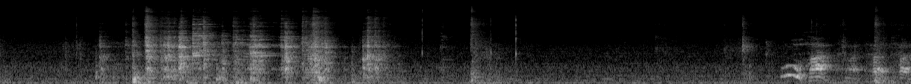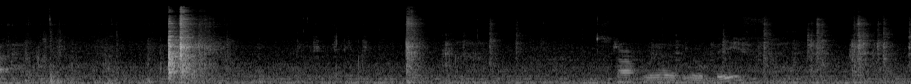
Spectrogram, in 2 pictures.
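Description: Dishes clattering as a plate is fetched, a quick run of clinks and knocks, followed by a few separate knocks of crockery set down.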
